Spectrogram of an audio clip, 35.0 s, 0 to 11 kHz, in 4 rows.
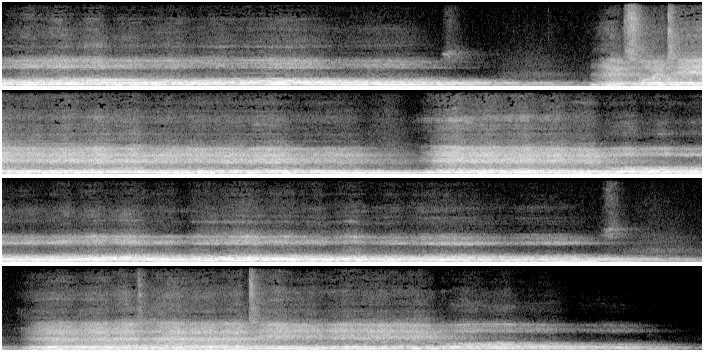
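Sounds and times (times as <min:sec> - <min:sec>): unaccompanied sung chant: 0:00.0 - 0:06.0, 0:07.4 - 0:25.3, 0:26.5 - 0:34.5.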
